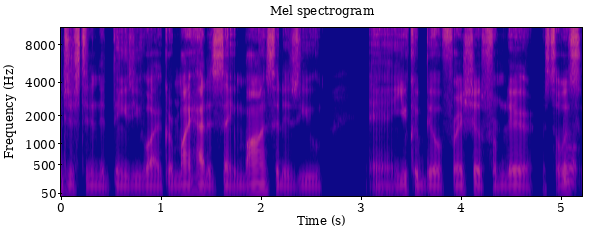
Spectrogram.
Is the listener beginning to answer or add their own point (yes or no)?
no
